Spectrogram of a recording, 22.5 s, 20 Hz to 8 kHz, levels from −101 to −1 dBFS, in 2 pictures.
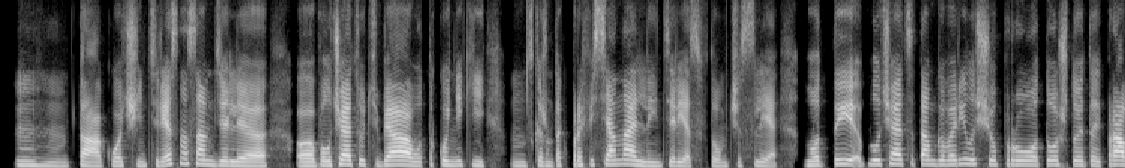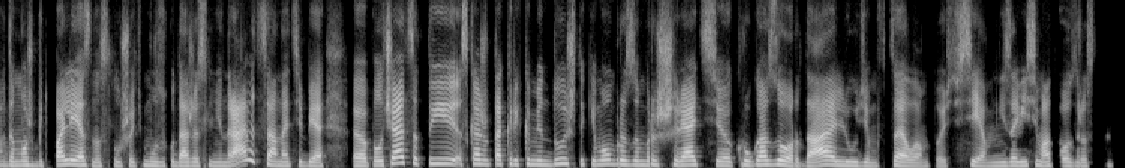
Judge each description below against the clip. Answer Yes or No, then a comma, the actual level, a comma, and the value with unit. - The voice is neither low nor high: No, high, 195 Hz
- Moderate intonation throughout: Yes, average, 3.6 semitones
